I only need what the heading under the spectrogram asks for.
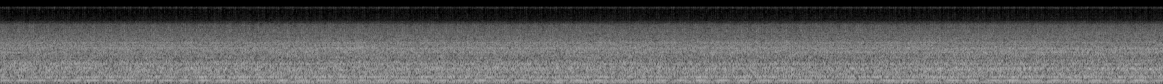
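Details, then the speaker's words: Toyota 3UZ-FE V8 warm at idle after rebuild of both heads and replacing three burnt valves (burnt running on gas), radiator fans running: smooth even idle with steady low hum; healthy, as a V8 should run. "Тут ветер просто от вентиляторов. Вот так должна V8 работать. Никак по-другому."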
